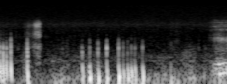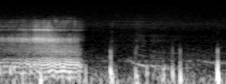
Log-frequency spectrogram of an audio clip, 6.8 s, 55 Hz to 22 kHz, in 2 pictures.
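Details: 115 lb pit bull (also called 112 lb) napping in a laundry basket: a single loud, rattling snore rising and fading, with soft clicks and shuffling; dog snoring in sleep.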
